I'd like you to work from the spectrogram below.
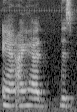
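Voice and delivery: ordinary talk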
